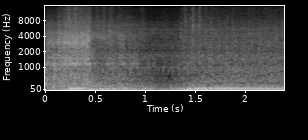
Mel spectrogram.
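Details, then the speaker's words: 1959 Chevrolet Model 1305 truck, original oil-bath air cleaner, already warmed up: the six settles into a soft, even low burble with no misses or knocks, a smooth warm idle. "You know, it just runs like a little sewing machine. Sounds good."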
